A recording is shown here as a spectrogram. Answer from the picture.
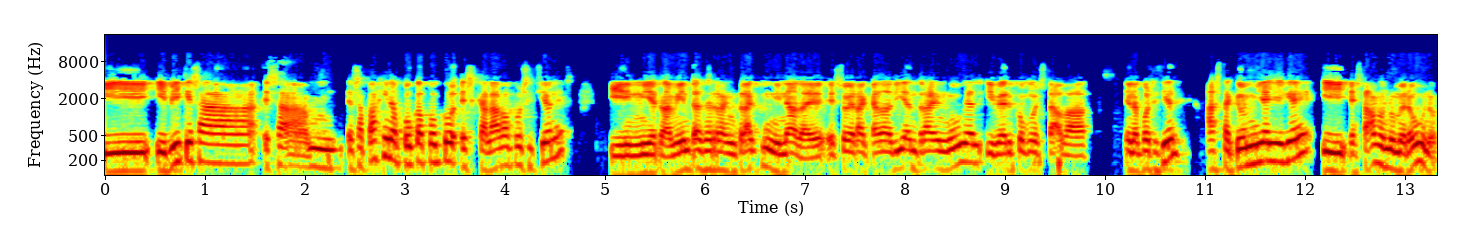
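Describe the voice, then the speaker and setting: Speaking fairly quickly in a normal speaking voice, a man with a fairly high pitch shows ordinary pitch variation. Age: 20s. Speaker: SEO agency founder. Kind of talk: interview.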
